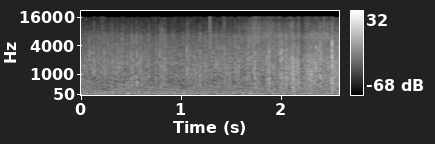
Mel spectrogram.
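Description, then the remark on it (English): Steady rain from a storm patters at a camp with tents pitched on a patch of grass, a dense, continuous hiss of fine drops that swells slightly louder toward the end, with no voices present. “Looks like the rain did not hold off. Rain is coming down.”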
